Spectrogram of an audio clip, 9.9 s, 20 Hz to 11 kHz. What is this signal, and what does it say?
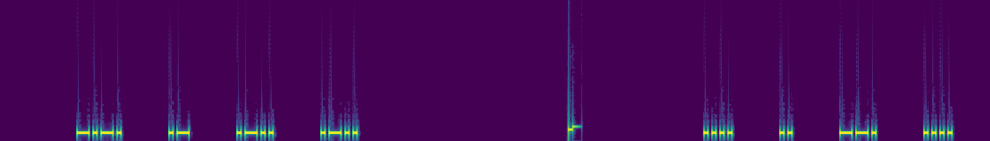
Morse code, heard as a keyed tone, about 30 wpm, spaced as for 14 wpm, 700 Hz. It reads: CALL HIGH
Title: 4x Character Spacing - Top 200 Words - 30wpm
